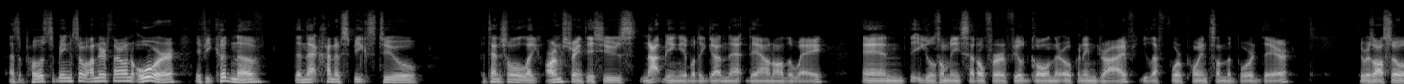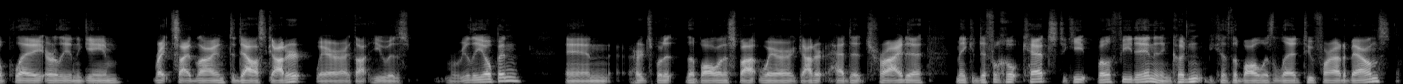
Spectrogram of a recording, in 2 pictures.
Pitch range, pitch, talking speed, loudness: 85-110 Hz, 90 Hz, 235 wpm, -23 LUFS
